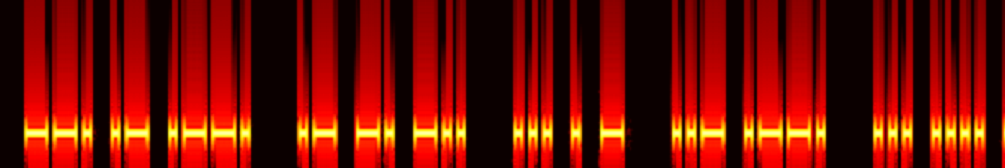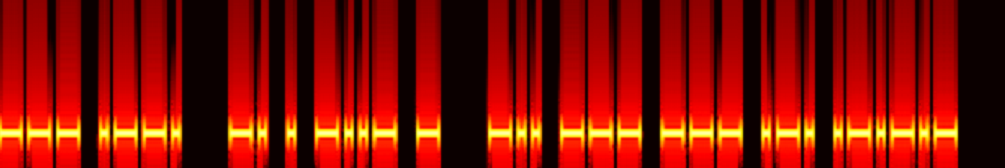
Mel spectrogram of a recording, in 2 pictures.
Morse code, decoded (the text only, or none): GAP AND SET UP SHOP NEXT DOOR.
